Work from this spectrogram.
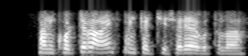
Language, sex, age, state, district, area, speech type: Kannada, male, 18-30, Karnataka, Davanagere, rural, conversation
